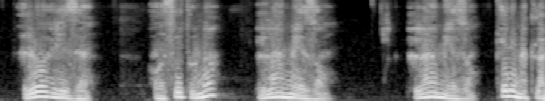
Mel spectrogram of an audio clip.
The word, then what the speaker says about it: maison: Ensuite, on a la maison.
